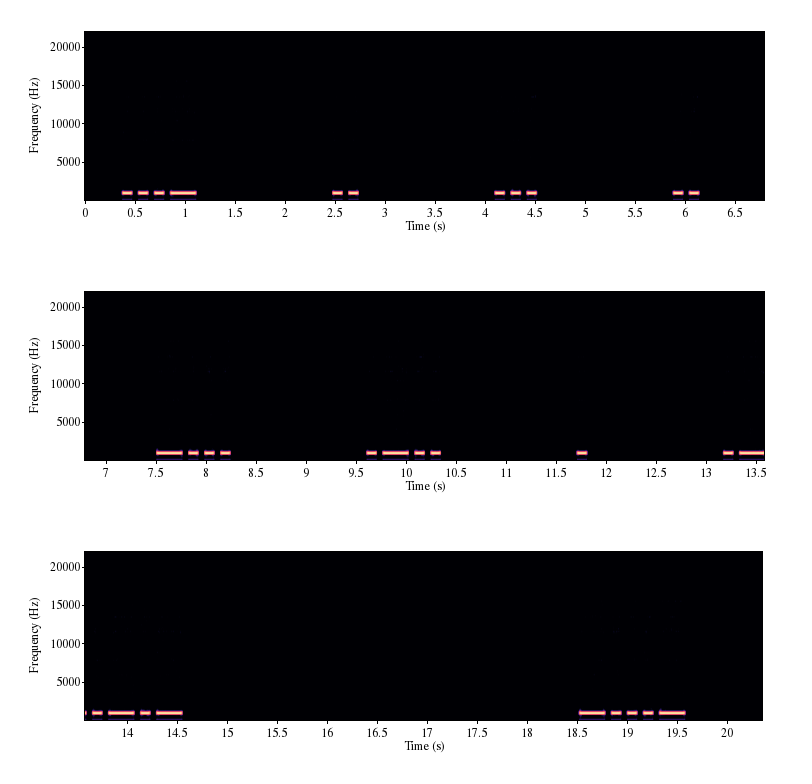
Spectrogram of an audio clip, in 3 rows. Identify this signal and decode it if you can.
Morse code, heard as a keyed tone, about 15 wpm, spaced as for 5 wpm, 1000 Hz. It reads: VISIBLE. <BT>
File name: qotdfiles / 5wpm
